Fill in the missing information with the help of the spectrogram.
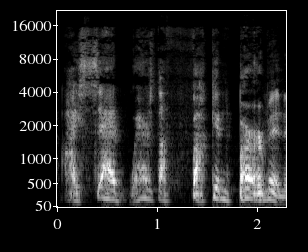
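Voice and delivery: imitated man losing patience, stretching the words; angry repeated demand. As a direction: hammer out the demand, slow and loud.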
